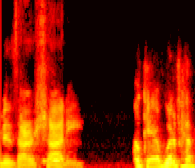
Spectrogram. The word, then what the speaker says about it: Arshadi: And you say your last name, because I feel like I mispronounce everybody's my last name is Arshadi.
